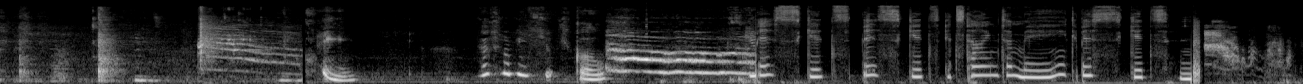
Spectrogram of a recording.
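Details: Domestic cat giving several drawn-out, harmonic meows that bend up and down in pitch, spaced a few seconds apart, mixed with clicks, knocks and speech-like voices indoors.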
